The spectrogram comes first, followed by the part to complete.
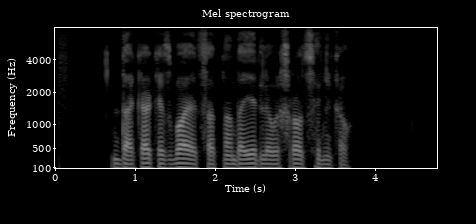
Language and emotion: Russian, angry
